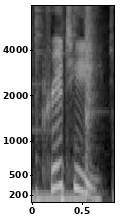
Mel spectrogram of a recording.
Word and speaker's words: pretty: 프리티가 프리리처럼 워터가 워러처럼 들린 적 있죠? 그건 바로 플랫티 발음 때문이에요. 오늘은 이걸 대표하는 세 단어 pretty water butter 예문과 함께 살펴볼게요. 첫 번째 pretty 미국식 프리 두 번째 water 미국식 water.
